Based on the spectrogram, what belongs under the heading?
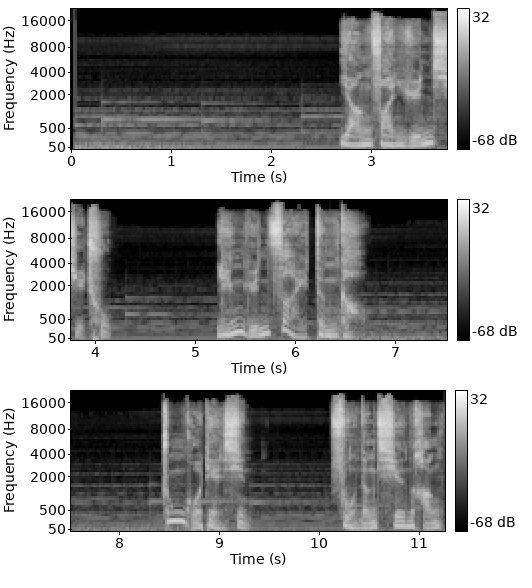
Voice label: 男 微电影 独白企业微电影

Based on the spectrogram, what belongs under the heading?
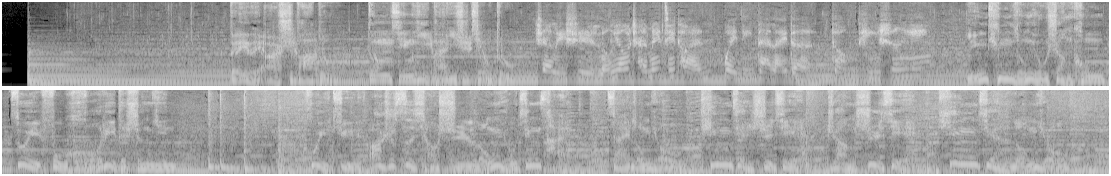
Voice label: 男 电台台标; FM95.4龙游

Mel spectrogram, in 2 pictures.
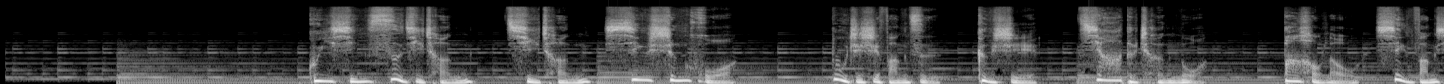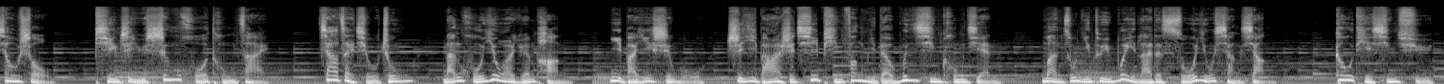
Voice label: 男,地产,温暖房产; 归心四季城

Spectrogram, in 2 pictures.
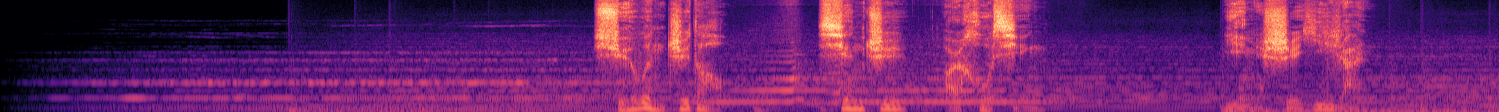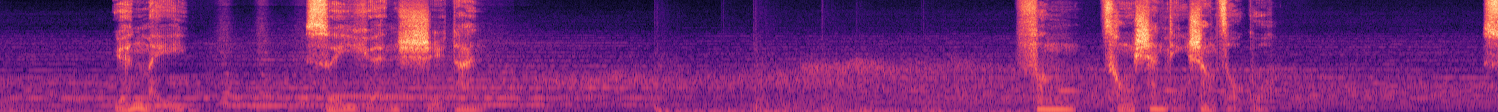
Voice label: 男 纪录片 舌尖质感纪录片; 环县羊肉

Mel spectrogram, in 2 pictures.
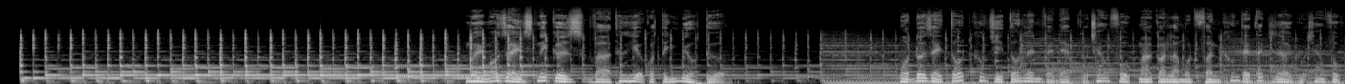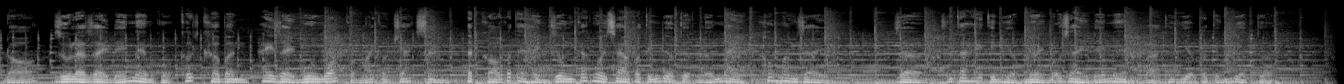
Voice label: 越南语男

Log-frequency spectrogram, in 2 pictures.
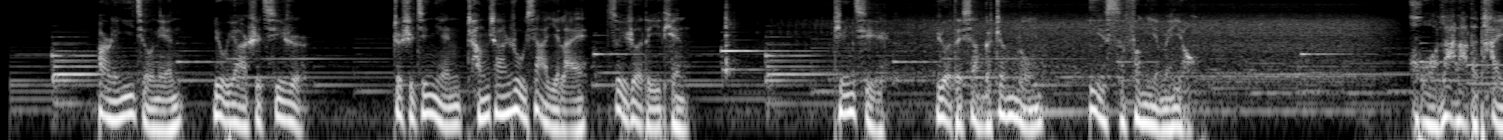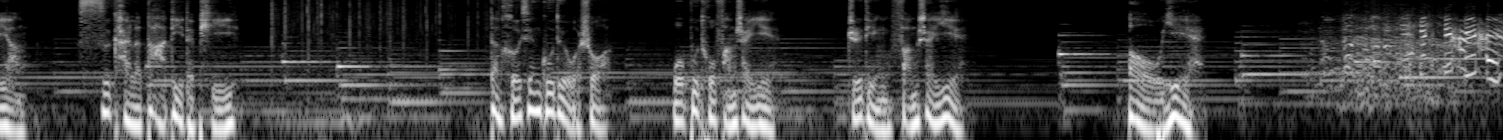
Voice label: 男, 视频, 宣传广告记录篇

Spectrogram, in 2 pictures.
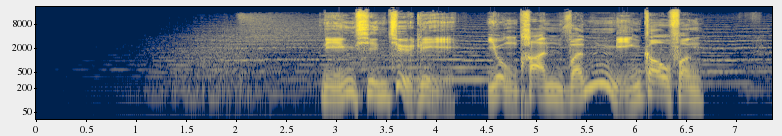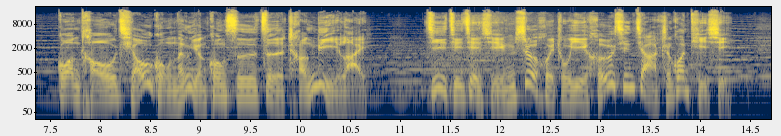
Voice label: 男 党建专题

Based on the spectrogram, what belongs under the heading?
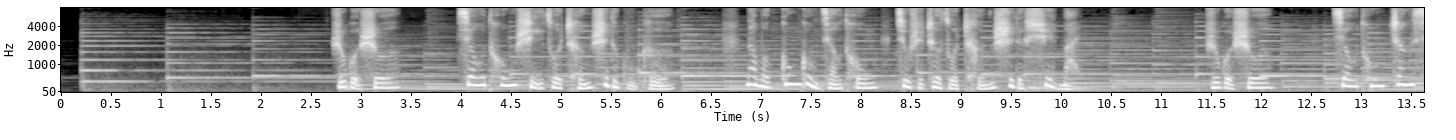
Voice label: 讲述 感情成熟; 巾帼文明岗

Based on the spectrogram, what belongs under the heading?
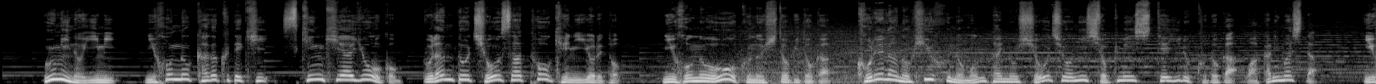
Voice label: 男 日语专题 浑厚磁性

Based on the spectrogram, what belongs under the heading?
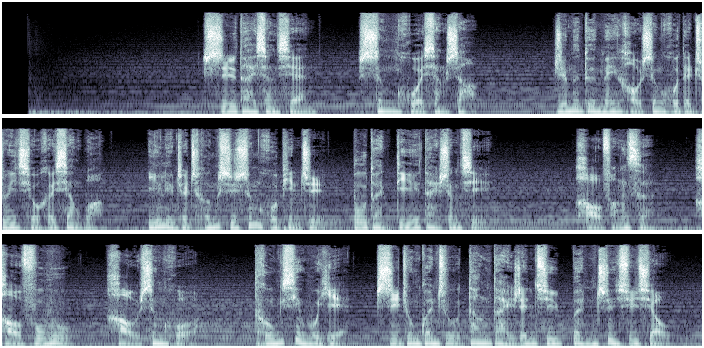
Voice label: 男 专题 大气 品质; 同信物业

